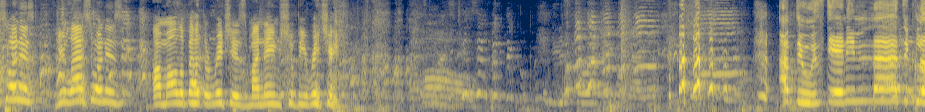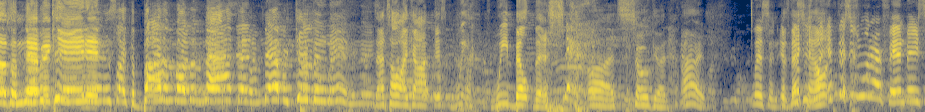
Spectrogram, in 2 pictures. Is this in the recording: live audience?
yes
